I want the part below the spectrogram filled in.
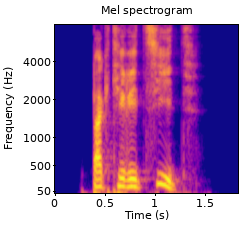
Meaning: bactericidal, antibacterial
- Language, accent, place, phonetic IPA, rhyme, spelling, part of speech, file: German, Germany, Berlin, [bakteʁiˈt͡siːt], -iːt, bakterizid, adjective, De-bakterizid.ogg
